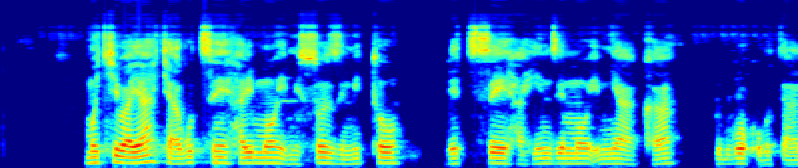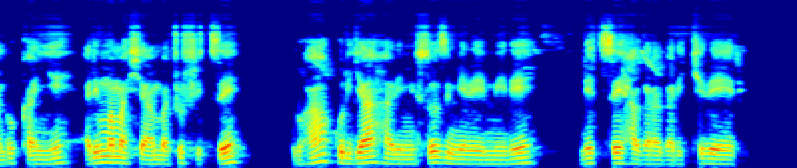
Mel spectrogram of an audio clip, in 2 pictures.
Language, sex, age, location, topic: Kinyarwanda, male, 18-24, Nyagatare, agriculture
